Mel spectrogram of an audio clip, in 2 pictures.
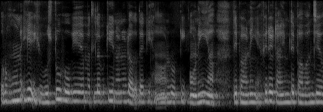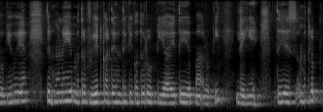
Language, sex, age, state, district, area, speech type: Punjabi, female, 30-45, Punjab, Amritsar, urban, spontaneous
